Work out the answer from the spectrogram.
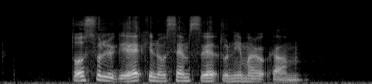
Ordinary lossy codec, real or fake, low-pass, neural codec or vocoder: none; fake; 9.9 kHz; autoencoder, 22.05 kHz, a latent of 192 numbers a frame, VITS, trained on many speakers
